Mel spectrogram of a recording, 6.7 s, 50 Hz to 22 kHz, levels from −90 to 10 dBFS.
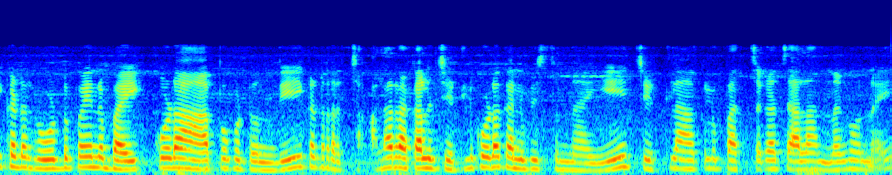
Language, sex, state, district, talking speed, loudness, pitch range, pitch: Telugu, female, Andhra Pradesh, Sri Satya Sai, 160 wpm, -17 LUFS, 190-220 Hz, 200 Hz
